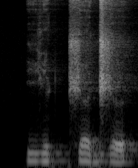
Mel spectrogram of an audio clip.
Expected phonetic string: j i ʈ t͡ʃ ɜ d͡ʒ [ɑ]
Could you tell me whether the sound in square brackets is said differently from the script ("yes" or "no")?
yes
